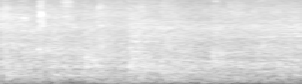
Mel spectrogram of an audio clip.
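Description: Steady rumble of many quad roller skate wheels rolling on a wooden sports-hall floor during play, with faint voices in the hall.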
